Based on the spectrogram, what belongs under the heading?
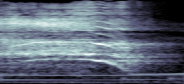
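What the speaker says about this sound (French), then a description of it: "C'est vous qui venez de hurler?" A drawn-out scream in a French horror story about a nursery ghost, a loud, sustained high wail lasting nearly two seconds and gliding downward at the end over a steady low hum.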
